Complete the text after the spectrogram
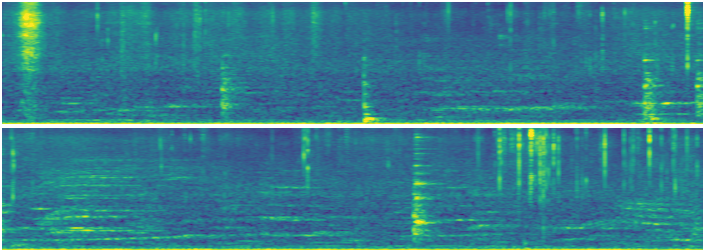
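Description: A young woman talks softly and close to the microphone.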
